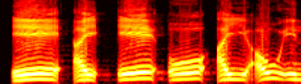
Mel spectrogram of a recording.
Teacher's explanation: ए ओ ऐ औ चारों के उच्चारण स्थान में एक चीज कॉमन है वह है कंठ ठीक एका कंठ तालु ओ का कंठोष् ऐ कंठ तालु औ का कंठोष् चारों में कंठ कंठ है।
